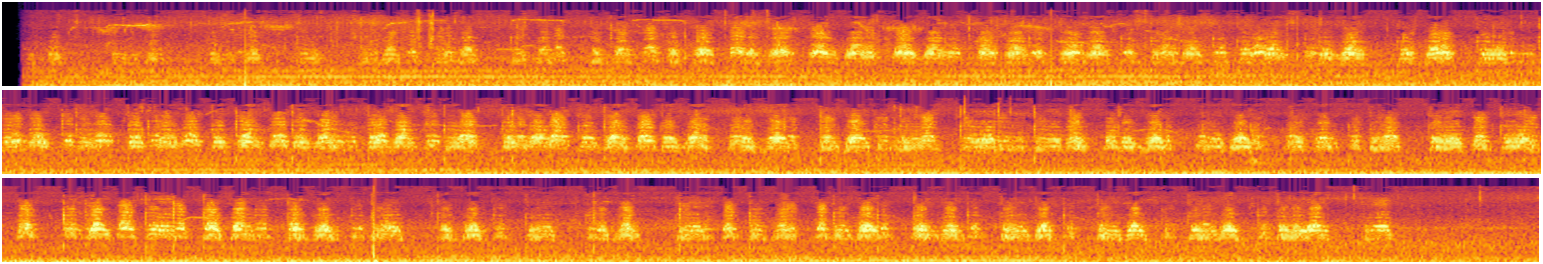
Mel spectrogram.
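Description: Two white domestic ducks quacking together in quick, unbroken runs of short quacks, several a second.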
